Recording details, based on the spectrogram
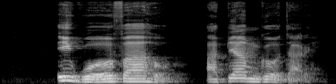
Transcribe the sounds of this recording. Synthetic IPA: ɪ˦ɡʷo˨o˦fa˦a˦ɦʊ̰˨ | a˨pja˦m̩˦ɡʊ˨ta̰˨ɾɪ̰˨

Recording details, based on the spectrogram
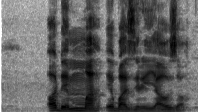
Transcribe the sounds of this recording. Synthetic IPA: ɔ˦dɪ˨m̩˦ma˦ɪ˦ɡ͡ba˨zɪ˨ɾɪ˨ja˨ʊ˦zɔ̰˨

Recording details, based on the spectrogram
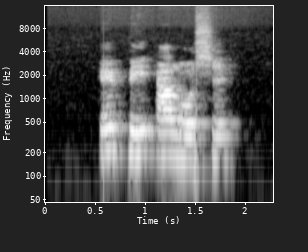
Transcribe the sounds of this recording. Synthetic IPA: e˦pɪ˦a˦lʊ˨ʃɪ˦

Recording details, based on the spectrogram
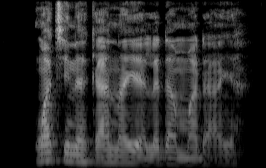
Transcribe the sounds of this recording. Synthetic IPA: ŋʷa˦t͡ʃi˦ne˦ka˨a˦na˦ɣe˨le˦da˦m̩˦ma˦da˨a̰˦ɲa˦

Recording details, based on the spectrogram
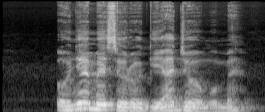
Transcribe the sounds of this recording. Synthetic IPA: o˦ɲe˦me˦so˨ɾo˨ɡɪ˨a˦d͡ʒo˦˨o˨mu˨me˦

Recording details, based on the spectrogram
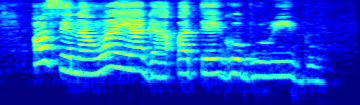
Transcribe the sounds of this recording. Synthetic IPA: ɔ˦sɪ˨na˨ŋʷa˦ɲa˦ɡa˨a˨k͡pa˦te˦ɡo˦bu˨ɾi˦bu˨

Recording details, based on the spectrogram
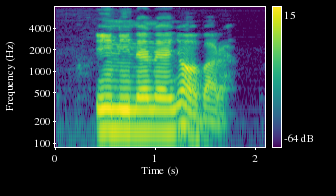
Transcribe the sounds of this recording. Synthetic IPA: i˦ni˨ne˨ne˨ɲɔ˦˨ba̰˨ɾa̰˨

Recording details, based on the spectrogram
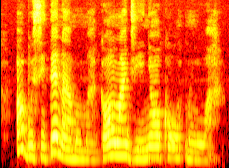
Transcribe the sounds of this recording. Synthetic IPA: ɔ˦bʊ˨si˨te˦na˨a˨mʊ˨ma˨ka˨ɔ˦ŋʷa˦d͡ʒi˨e˨ɲ˦ɔ˦kʊ˦nʊ˨wa˨

